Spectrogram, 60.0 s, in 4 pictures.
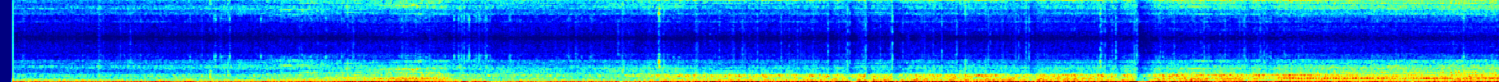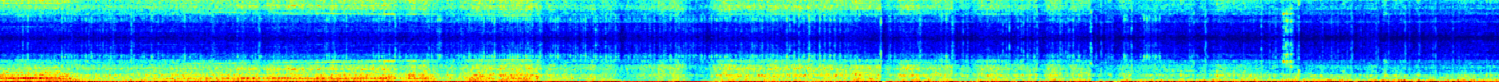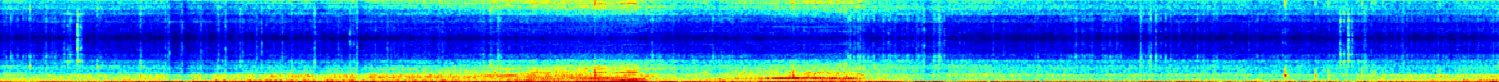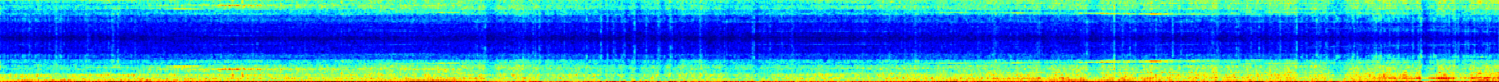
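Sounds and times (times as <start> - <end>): heavy low rumble: 0.1 - 59.9
car engine revving hard: 11.7 - 23.1, 30.6 - 39.2, 44.5 - 50.5, 52.8 - 59.9.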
